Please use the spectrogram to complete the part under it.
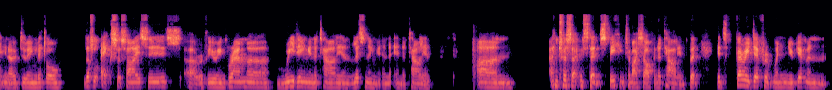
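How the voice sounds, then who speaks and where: An older woman with a low voice speaks as a guest in a casual interview. She is reflective and somewhat halting, often repeating a phrase while she thinks it through. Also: fairly even intonation, rough recording. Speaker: interview guest, adult language learner.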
